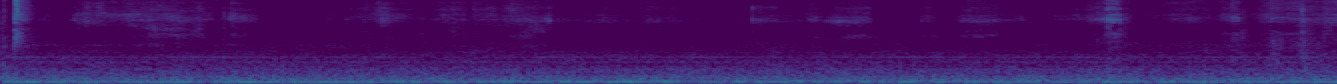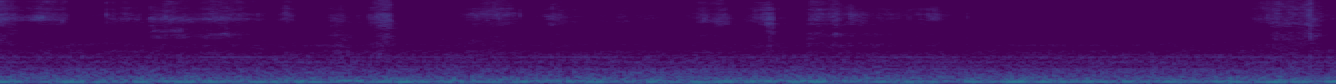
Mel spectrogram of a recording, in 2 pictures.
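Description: A plastic headband clicks and creaks softly as hands bend it.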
